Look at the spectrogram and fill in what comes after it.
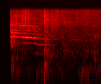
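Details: Indoor cat meowing at a cat-shaped balloon: a single drawn-out harmonic cry lasting most of a second, then fading, with a brief knock partway through.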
